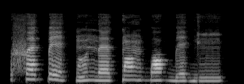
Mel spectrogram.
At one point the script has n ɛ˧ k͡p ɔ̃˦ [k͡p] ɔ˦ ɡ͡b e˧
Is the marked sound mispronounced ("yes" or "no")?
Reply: yes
